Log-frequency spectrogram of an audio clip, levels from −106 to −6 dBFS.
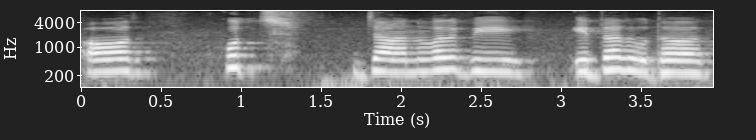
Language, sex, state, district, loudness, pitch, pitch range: Hindi, female, Punjab, Fazilka, -15 LUFS, 250 Hz, 240-275 Hz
